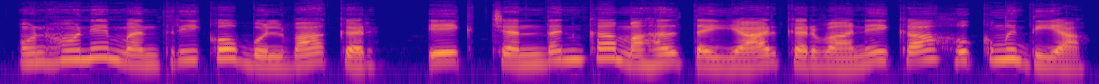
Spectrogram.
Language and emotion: Hindi, neutral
